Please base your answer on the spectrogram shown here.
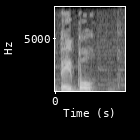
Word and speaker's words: Babel: Lord 22 Babel origin Hebrew Babel meaning confusion pronunciation Babel Bible verse Genesis 11:9 ESV therefore its name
